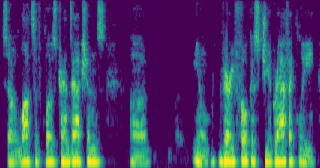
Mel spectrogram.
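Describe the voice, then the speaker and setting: A middle-aged man being interviewed as a real estate agent, explaining his answers in a measured, deliberate way. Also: on the low side, level tone, a little mellow, slightly rough, rough recording.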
